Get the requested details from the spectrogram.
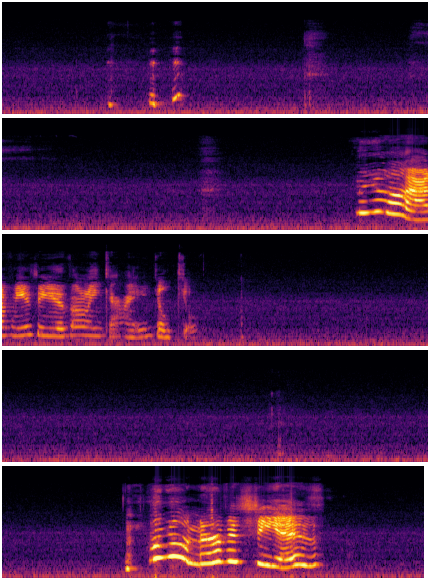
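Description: A young woman laughs loudly in bursts, close to a microphone.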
